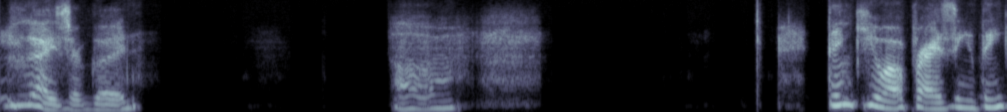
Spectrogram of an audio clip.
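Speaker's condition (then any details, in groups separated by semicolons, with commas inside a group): Cerebral palsy; since birth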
